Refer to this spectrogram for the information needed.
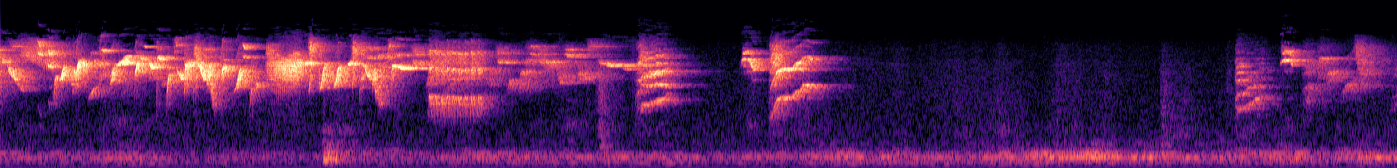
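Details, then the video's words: Song of a European goldfinch (Carduelis carduelis) after moult: an energetic opening run of rapid tinkling twitters and trills, breaking into a few separate chirpy phrases, then a quiet stretch with faint low hum and a last short burst. "European Goldfinch (Carduelis Carduelis) after moult song."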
